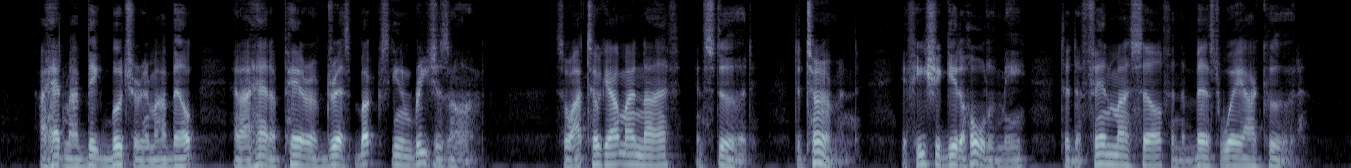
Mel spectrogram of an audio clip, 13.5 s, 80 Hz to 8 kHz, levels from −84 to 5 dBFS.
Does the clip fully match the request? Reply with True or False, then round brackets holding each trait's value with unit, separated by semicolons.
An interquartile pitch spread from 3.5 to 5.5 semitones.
True (4.6 semitones)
